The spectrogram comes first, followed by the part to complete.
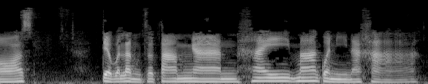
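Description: From start to end, the speech carries generation loss. It sounds swirly and hollow, with a watery smear over the voice. Consonant attacks blur rather than snap. Nothing is present above 15.7 kHz. The likely cause is repeated lossy coding, with the audio decoded and re-encoded around seven times, which fits AAC-LC at 64 kbit/s. Each pass quantised on a shifted frame grid, so the noise piled up beyond what one encode would leave.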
